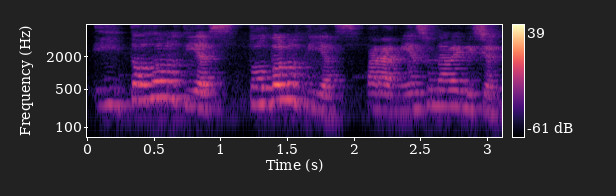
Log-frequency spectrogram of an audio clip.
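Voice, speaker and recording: The speaker has a Bogotá accent and lively intonation at a moderate pace. Audible room echo is present. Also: woman. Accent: Bogotá Colombian Spanish. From Bogotá, Colombia. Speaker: pastor. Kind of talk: testimony. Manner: repeats words, slight hesitations.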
